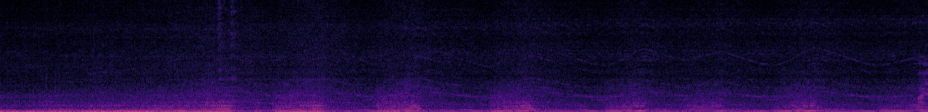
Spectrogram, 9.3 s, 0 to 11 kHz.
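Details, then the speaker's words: Mazda RX-8 rotary, cold, just caught after long cranking with a battery boost and the owner blipping the throttle. Revs rise and fall in uneven, stumbling bursts with heavy smoke as it clears fuel from flooding caused by extended cranking. "So, this is pretty much uh it's been flooded with me spinning so much. So, it needs to work this um fuel out of it."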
